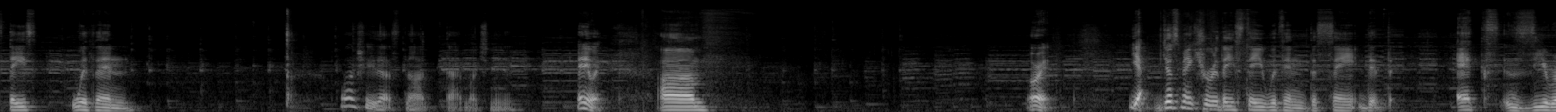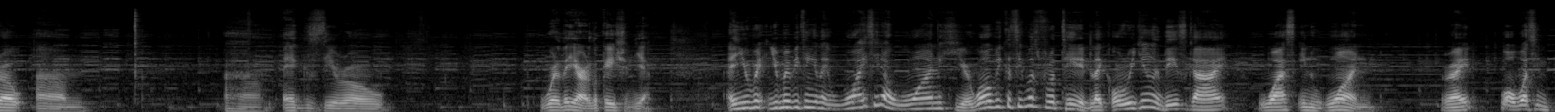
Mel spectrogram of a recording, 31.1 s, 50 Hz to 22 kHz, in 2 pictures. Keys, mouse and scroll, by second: 11.8 scroll down 2.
